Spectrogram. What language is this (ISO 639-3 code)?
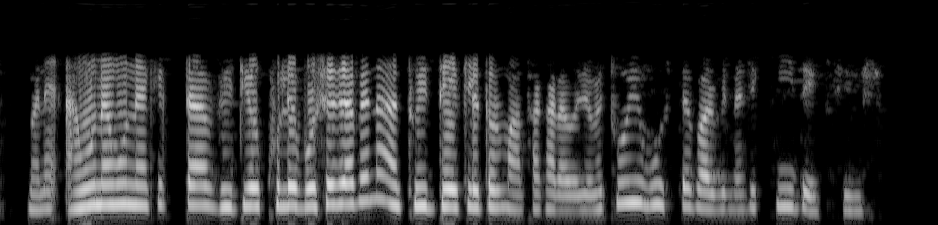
ben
